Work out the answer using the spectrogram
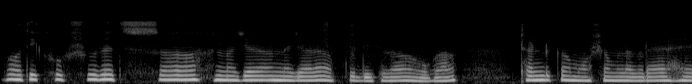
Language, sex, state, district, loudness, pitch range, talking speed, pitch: Hindi, female, West Bengal, Jalpaiguri, -26 LUFS, 180-215 Hz, 140 wpm, 195 Hz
